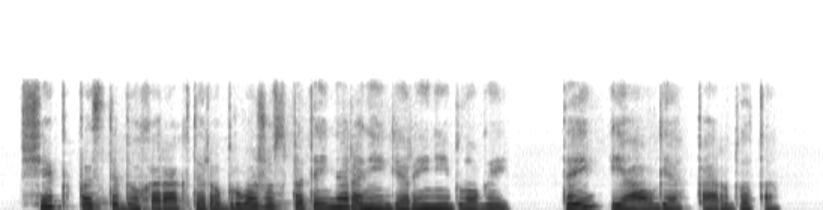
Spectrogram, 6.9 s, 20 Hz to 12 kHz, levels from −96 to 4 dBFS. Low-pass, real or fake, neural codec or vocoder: 7.2 kHz; fake; codec, 16 kHz, 16 kbps, FreqCodec, smaller model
